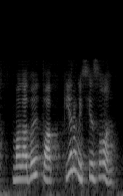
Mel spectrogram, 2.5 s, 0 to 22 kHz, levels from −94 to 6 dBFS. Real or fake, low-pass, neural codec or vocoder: fake; 7.2 kHz; codec, 16 kHz, about 1 kbps, DyCAST, with the encoder's durations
